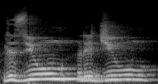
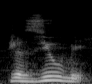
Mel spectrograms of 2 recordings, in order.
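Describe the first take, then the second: First: रिज्यूम in two syllables, silent final e; wrong pronunciation. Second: रिज्यूमे ending in a sounded "may"; correct pronunciation. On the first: Teacher quoting how many of us say it, wrong two-syllable रिज्यूम. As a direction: say रिज्यूम like the verb "resume". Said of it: "जो कि गलत है". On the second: Teacher giving the correct French-derived word, रिज्यूमे with final "may". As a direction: say रिज्यूमे low, with the final e voiced. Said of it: "सही pronunciation है वो है". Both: Shown as a demonstration.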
